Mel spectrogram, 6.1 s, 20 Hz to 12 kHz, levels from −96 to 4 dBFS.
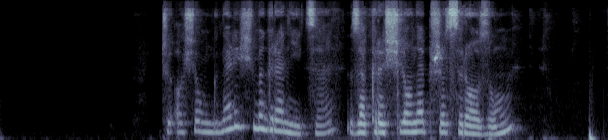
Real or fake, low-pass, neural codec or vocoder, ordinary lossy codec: real; 10.8 kHz; none; Opus, 16 kbps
